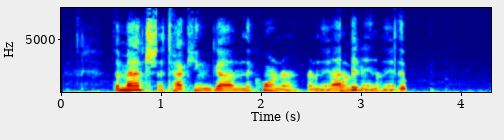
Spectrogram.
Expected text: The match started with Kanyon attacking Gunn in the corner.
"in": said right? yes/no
no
